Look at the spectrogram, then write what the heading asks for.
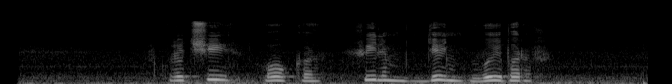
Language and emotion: Russian, sad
